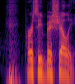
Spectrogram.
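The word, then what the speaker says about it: Percy Bysshe Shelley: read it and I don't know how to pronounce the guy's name it's a guy right fail uh he B I was correct Percy bishell yes I'm very happy when I remember stupid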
